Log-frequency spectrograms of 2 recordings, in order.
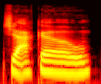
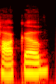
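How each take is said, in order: First: The word begins with a J sound. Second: The word begins with an H sound. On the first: The speaker calls it wrong. "mispronounce as Yako or Jacko" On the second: The speaker calls it right. "but it's pronounced Hako"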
